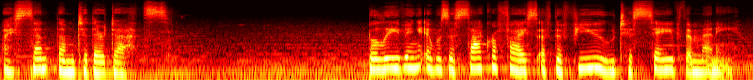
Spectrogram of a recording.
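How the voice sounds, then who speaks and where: Slow, guarded woman officer played by an actress. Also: medium pitch, steady tone, a little mellow, soft background music, natural voice. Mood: grave, guilty. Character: guarded, guilt-burdened female military operations officer. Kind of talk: video game cutscene acting.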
